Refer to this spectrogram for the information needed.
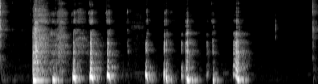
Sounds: Laughter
